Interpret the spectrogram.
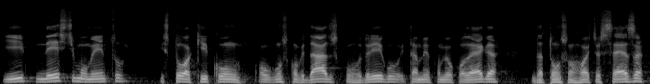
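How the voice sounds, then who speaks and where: A Brazilian man hosting a corporate talk, speaking formally and measured with hesitant fillers. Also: mid-range voice, fairly even intonation, darkish tone. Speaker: host, company product director.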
